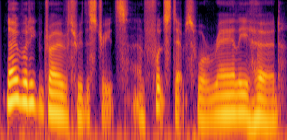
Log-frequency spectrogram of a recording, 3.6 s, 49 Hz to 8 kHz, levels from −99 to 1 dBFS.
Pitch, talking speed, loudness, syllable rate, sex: 135 Hz, 165 wpm, -18 LUFS, 5.0 syllables/s, male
